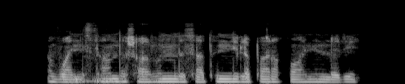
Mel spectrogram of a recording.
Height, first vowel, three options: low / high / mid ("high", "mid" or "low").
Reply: low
